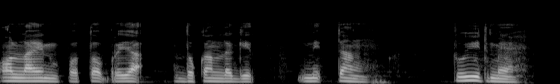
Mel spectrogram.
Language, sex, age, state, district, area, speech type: Santali, male, 18-30, West Bengal, Dakshin Dinajpur, rural, read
